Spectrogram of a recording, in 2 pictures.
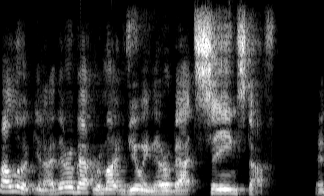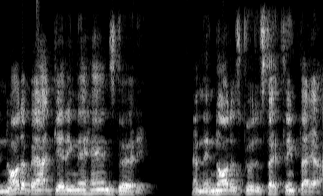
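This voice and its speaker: With an Australian accent, this man speaks at an even, moderate speed. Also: medium pitch for a man, lively intonation. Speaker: exorcist and remote viewer. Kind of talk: interview storytelling. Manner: animated.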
